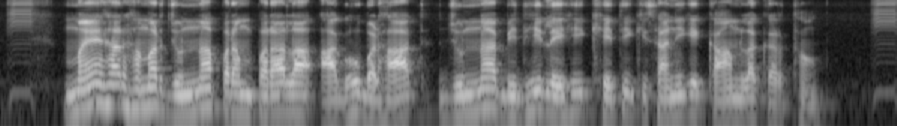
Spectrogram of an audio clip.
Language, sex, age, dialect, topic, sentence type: Chhattisgarhi, male, 31-35, Central, agriculture, statement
